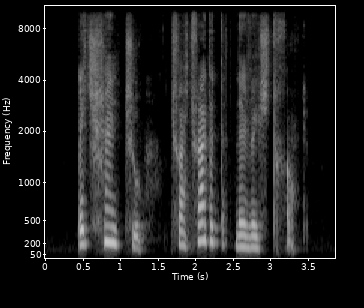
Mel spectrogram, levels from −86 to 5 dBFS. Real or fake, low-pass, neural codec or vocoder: fake; 9.9 kHz; codec, 24 kHz, 1 kbps, SNAC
